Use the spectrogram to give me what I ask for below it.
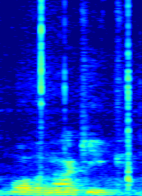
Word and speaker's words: Wabanaki: Coy Band of Abenaki Nation here in Vermont, or Abenaki if you say the French pronunciation, or Wabanaki as we say it in our language.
